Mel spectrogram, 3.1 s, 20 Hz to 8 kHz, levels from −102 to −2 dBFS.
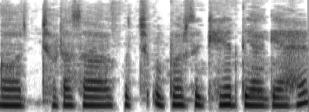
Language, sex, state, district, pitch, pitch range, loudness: Hindi, female, Bihar, Araria, 215 Hz, 210-225 Hz, -17 LUFS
